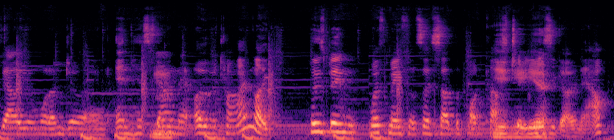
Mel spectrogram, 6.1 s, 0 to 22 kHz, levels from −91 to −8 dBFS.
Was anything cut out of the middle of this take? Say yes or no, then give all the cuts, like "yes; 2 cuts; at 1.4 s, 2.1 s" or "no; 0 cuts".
no; 0 cuts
